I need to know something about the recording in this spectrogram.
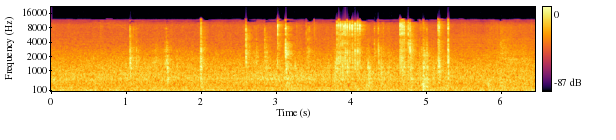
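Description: Hand tools working the steel hardware of a folding table leg: sharp, irregular metallic clicks, with a short clattering run about four seconds in, as the leg is bolted to its bracket with a socket ratchet and wrench.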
